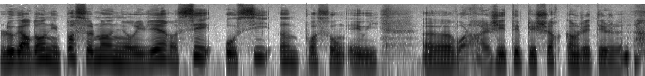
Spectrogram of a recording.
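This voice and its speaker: A man speaks at a moderate pace with a southwestern French accent and lively intonation, recorded very cleanly with a dry, close sound, no echo and a silent background. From southwest France, Toulouse. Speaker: travel vlogger. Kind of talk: casual travel vlog. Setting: outdoors, in a canoe on a river. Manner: hesitant, many filler sounds.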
